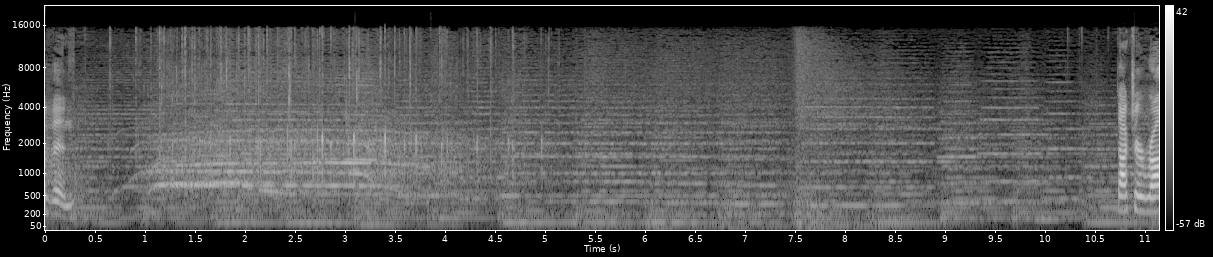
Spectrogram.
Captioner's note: applause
